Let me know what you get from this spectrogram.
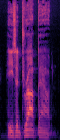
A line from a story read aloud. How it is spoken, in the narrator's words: I said roughly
